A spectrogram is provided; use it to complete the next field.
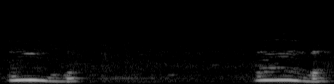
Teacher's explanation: There is a vibration, and that means this is a voiced consonant.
